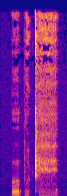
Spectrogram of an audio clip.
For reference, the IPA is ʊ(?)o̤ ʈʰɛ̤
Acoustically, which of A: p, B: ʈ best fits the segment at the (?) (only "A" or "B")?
A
